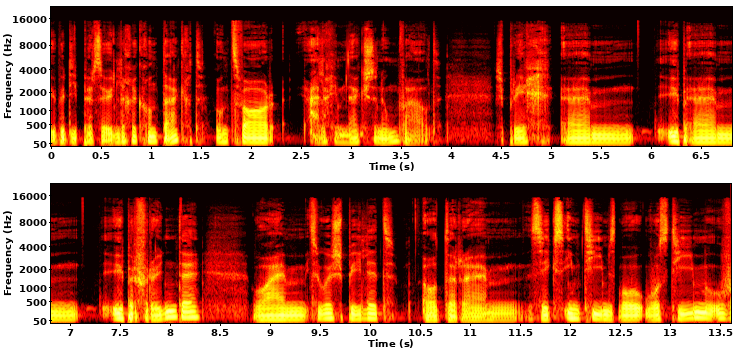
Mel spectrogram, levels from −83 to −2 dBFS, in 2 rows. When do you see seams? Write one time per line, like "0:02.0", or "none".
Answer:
0:01.6
0:06.3
0:09.4
0:12.4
